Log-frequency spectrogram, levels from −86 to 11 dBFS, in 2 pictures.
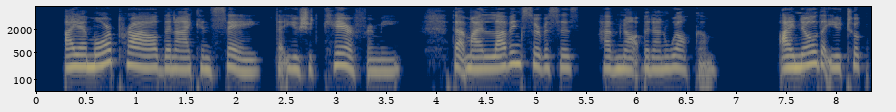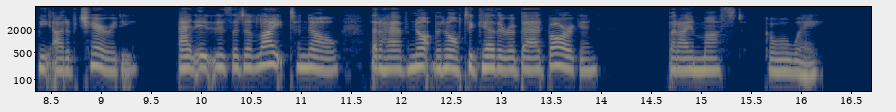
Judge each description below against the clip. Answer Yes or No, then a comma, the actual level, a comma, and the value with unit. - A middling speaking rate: Yes, average, 185 wpm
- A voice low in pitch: No, high, 200 Hz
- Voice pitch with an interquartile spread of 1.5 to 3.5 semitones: Yes, narrow, 2.4 semitones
